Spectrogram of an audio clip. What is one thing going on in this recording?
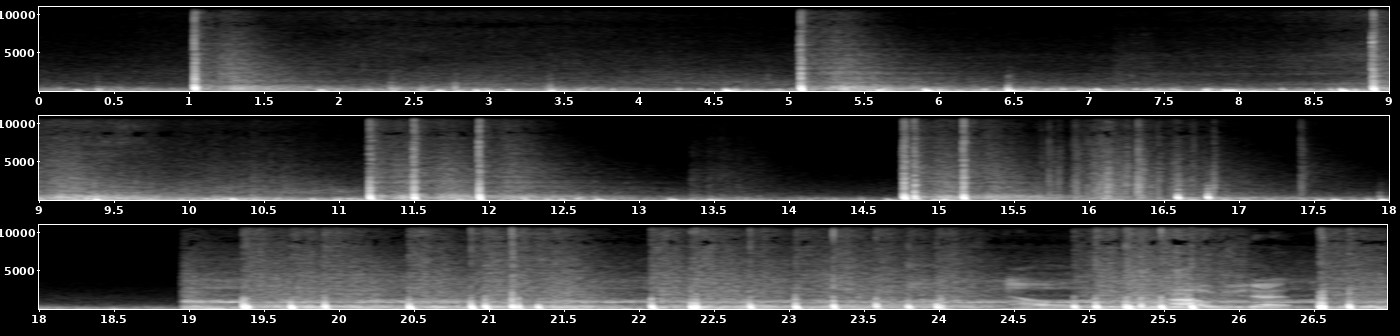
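Fireworks crackle and pop in rapid bursts.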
